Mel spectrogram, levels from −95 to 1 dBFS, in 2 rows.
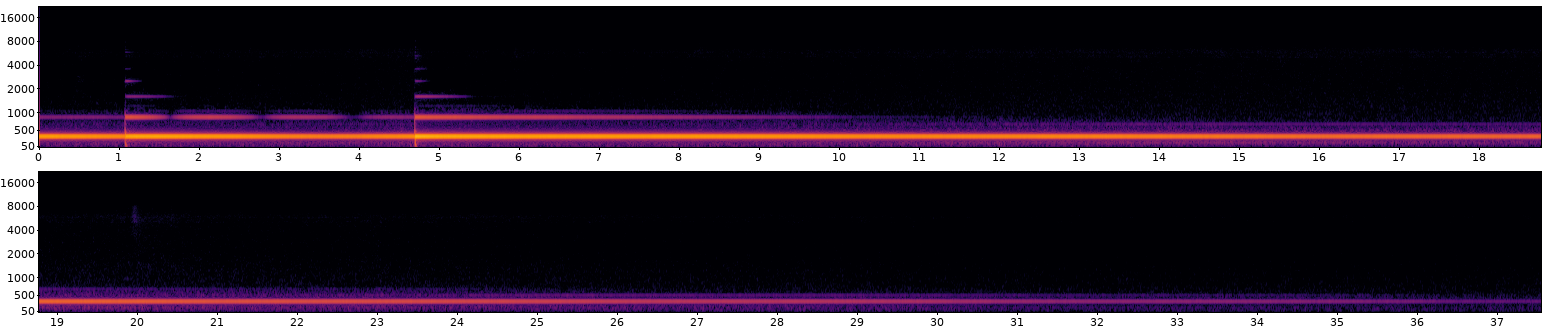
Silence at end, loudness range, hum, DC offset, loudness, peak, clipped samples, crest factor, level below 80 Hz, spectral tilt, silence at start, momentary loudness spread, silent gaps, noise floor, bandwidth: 10.75 s; 22 LU; none; under 0.1%; -26 LUFS; -14 dBFS; under 0.1%; 16 dB; -80 dBFS; -10.5 dB/octave; 0 s; 22 LU; none; -71 dBFS; 1.7 kHz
